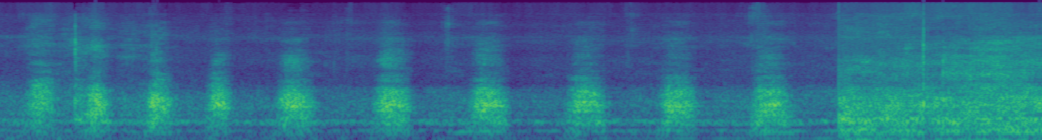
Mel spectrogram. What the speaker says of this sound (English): That's a lot of bees here.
